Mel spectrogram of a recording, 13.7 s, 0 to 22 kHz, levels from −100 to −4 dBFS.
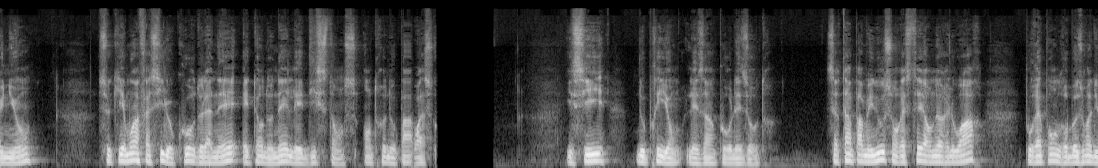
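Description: From 4.95 to 5.43 s, just after "les distances entre nos", repeated packet loss (robotic sound) makes the speech choppy, with pieces missing. Five short gaps, the longest 68 ms, are patched by repeating the previous sound, covering about 28% of the stretch. A spectrogram shows smeared, repeated frames broken by vertical seams.

From 5.45 to 6.18 s the audio cuts out for about 0.72 s, with only a brief fading tail before near-total silence. The likely cause is a long network dropout. The waveform goes flat and the spectrogram shows an empty band before speech resumes.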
